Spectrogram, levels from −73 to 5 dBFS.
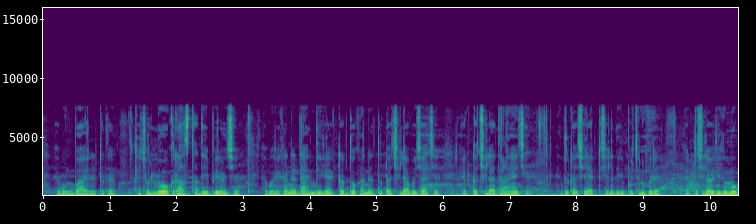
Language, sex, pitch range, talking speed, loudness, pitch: Bengali, male, 135-140 Hz, 170 wpm, -17 LUFS, 135 Hz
